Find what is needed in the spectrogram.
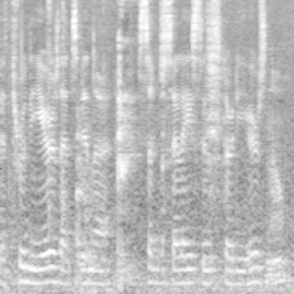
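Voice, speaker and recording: A woman talks with a French accent. Noticeable background noise runs underneath. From Quebec. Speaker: acrobatic choreographer, former performer. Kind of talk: panel interview. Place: meeting room.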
